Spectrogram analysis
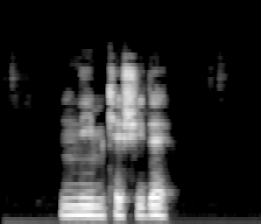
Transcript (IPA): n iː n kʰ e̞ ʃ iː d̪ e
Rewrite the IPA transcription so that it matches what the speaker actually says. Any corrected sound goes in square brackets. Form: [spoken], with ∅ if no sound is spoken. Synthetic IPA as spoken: n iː [m] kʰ e̞ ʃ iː d̪ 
